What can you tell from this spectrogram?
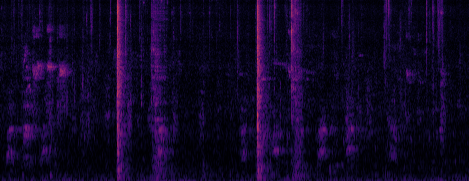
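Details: Doberman barking: two sharp, loud single barks about three seconds apart, each followed a moment later by a softer bark, over a steady low background rumble.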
